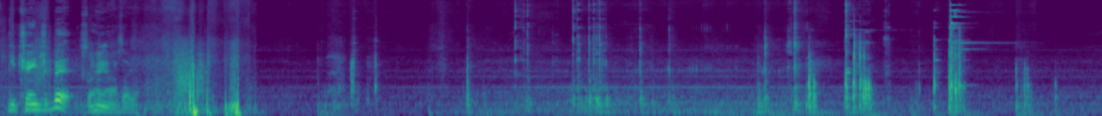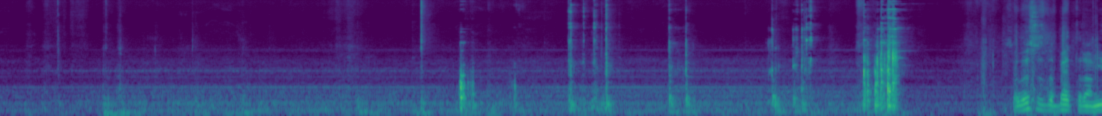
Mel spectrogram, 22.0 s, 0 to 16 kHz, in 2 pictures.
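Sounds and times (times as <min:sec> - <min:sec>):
metal tools clicking and clinking: 0:08.0 - 0:10.3, 0:18.7 - 0:20.1.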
